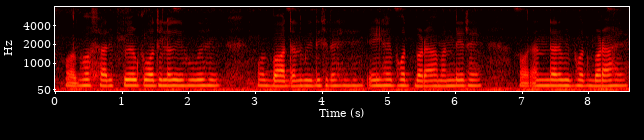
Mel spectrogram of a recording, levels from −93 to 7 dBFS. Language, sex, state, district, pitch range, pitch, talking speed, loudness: Hindi, female, Uttar Pradesh, Jalaun, 190-205 Hz, 200 Hz, 180 wpm, -42 LUFS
